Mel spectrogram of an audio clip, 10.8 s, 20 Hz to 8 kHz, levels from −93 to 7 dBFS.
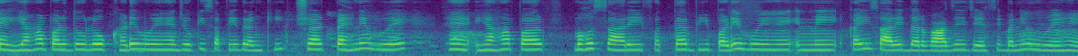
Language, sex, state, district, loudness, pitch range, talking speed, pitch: Hindi, female, Bihar, Purnia, -19 LUFS, 250-265 Hz, 185 wpm, 255 Hz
